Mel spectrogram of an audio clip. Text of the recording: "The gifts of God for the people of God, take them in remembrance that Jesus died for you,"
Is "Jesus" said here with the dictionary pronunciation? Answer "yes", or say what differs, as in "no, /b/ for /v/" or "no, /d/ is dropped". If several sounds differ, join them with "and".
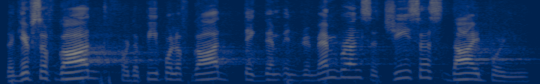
no, /s/ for /z/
